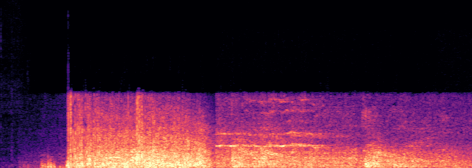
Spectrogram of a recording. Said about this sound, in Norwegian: Stridsvogner som skyter inne i byen, sivile som vifter med hvite flagg og løper for å komme unna. Bydelen Baba Amro i Homs ligger i ruiner etter å ha vært beleiret og beskutt i over tre uker.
